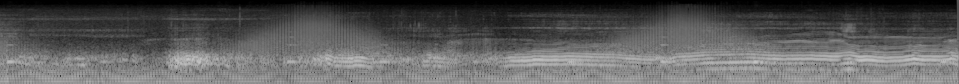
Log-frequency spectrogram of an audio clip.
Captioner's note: groaning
